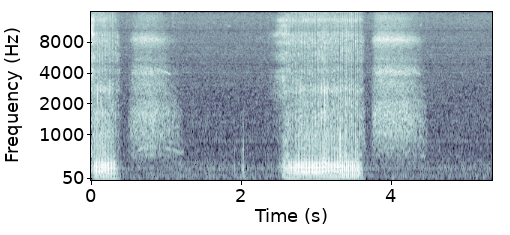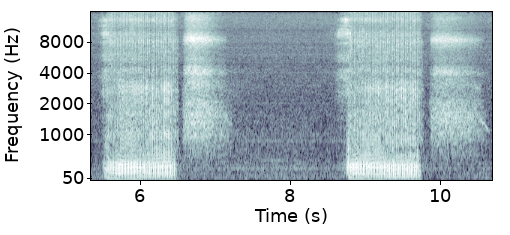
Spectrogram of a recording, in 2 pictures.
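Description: A French Bulldog snores in loud, rasping rumbles about every three seconds, with quieter breaths between.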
